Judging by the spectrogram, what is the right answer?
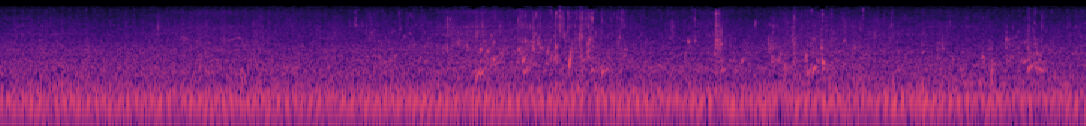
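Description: Water splashing and trickling lightly at the side of a fishing boat as a large northern pike is released by hand, with a cluster of small splashes and drips about two to four seconds in, over a steady low hum.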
